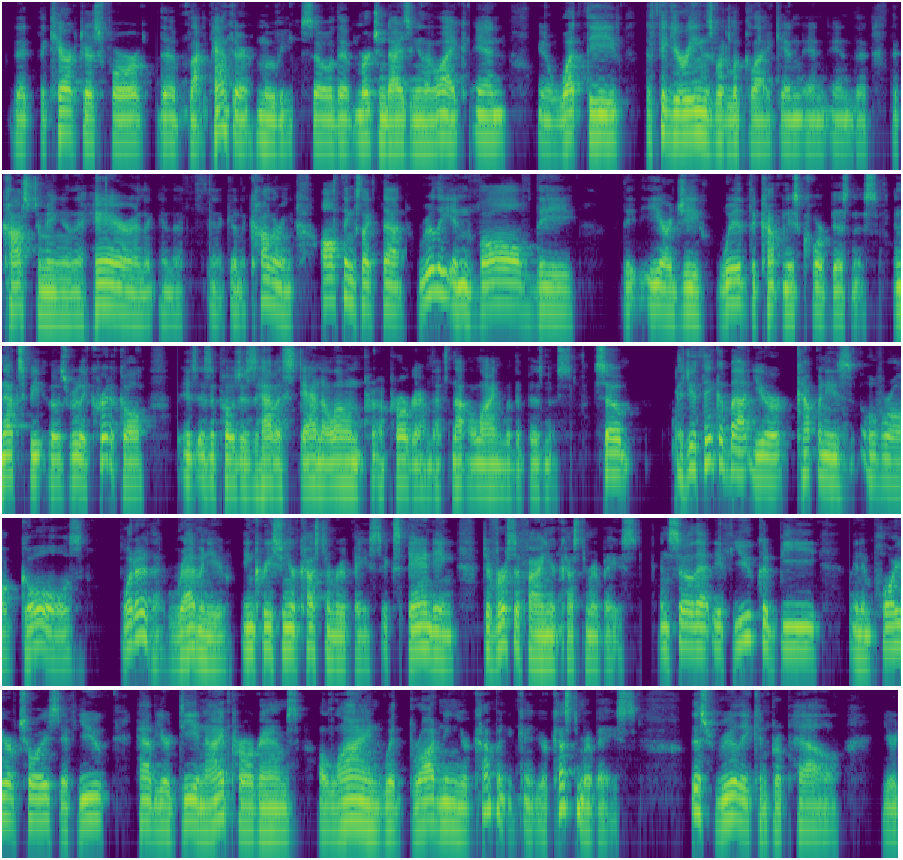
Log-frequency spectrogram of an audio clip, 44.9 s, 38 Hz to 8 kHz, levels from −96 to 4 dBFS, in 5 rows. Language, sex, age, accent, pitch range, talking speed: English, male, 50-69, American, 100-125 Hz, 170 wpm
